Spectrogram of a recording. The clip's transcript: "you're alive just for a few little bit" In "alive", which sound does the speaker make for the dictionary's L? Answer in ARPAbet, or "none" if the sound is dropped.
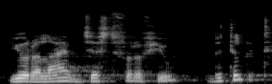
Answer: L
